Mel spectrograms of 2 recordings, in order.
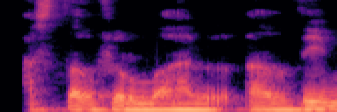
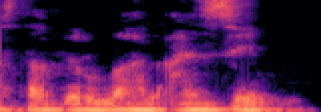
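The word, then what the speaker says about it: أستغفر الله العظيم: film kita sering menyaksikan kata astagfirullahalazzim itu pengucapannya adalah Astagfirullahalazim Jadi kalau dalam bahasa Arab berbeda huruf bered beda harakat itu sudah merubah makna berbeda ketika kemarin kita bahas tentang cara menulis ya kalau cara menulis itu berbeda lagi kalau ini pengucapannya kata azim dengan Azim itu jelas berbeda makanya kita harus hati-hati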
